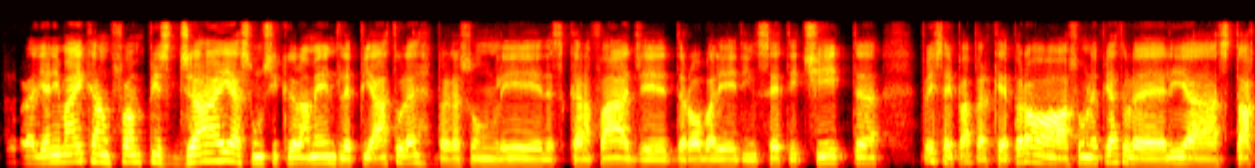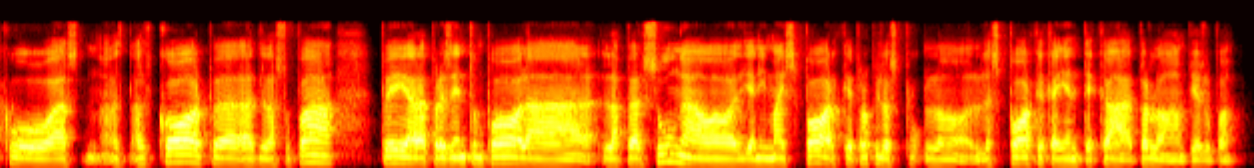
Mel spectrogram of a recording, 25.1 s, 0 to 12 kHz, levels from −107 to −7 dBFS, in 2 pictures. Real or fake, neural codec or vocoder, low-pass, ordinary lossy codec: real; none; 7.2 kHz; none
